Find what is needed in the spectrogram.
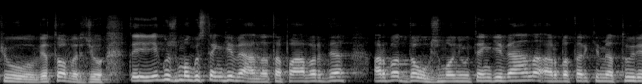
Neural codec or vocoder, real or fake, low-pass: none; real; 14.4 kHz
